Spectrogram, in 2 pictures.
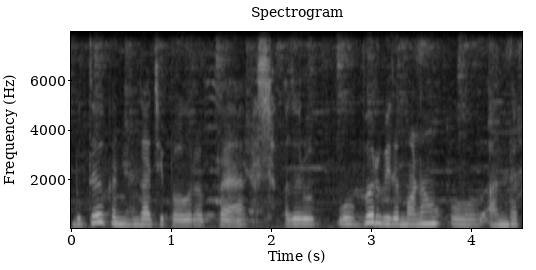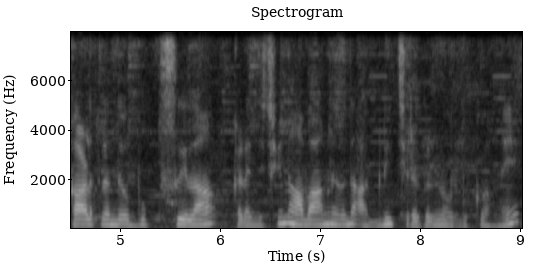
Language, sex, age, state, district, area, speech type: Tamil, female, 18-30, Tamil Nadu, Madurai, urban, spontaneous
